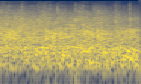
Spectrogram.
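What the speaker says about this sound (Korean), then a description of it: "라면 이야기하는 게 박수 쳐버려요" Audience applause during an opening worship service at a national elders' retreat, a steady dense wash of clapping throughout, fairly distant and even, with no talk over it.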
